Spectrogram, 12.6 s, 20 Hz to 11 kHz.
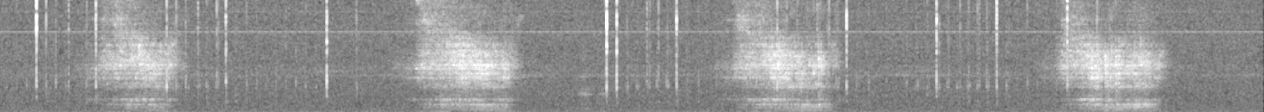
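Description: Four regular, rough snores about every 3.4 seconds, roughly 18 breaths a minute, over steady room hiss with faint clicks; snoring.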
